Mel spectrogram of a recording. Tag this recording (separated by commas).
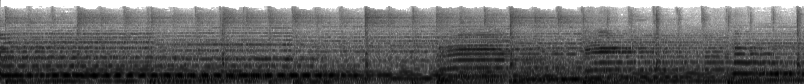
Soundtrack music, Rhythm and blues, Music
